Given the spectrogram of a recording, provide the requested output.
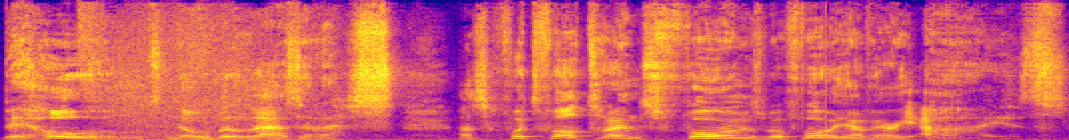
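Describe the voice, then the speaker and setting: Doing a put-on character voice, a man talks fairly slowly at a fairly high pitch, with clear background noise. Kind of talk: archaic, formal. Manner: reverent, awestruck, grandiose.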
